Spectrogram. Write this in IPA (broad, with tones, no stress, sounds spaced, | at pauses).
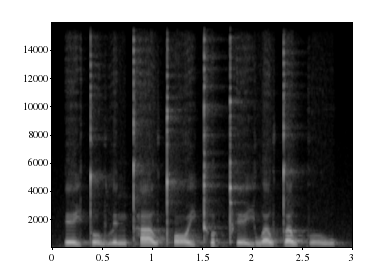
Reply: e˨˧ j t̪ o˨˩ w l ɪ˨ ŋ t̪ʰ aː˨ w t̪ʰ ɔː˨˧ j kʰ ʊ˥ k̚ pʰ e˨˧ j w ɐ˧ w t̪ ɐ˥ w k o˨˧ w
